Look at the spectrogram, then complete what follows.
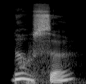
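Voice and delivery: small, high voice; timid reply. A narrator's reading. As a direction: answer the master meekly. Girl answers her master timidly.

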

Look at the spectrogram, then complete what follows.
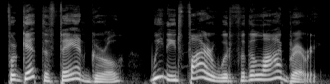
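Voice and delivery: high, stern order. A narrator's reading. Mistress sending the servant girl for firewood, stern. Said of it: "she said sternly".

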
